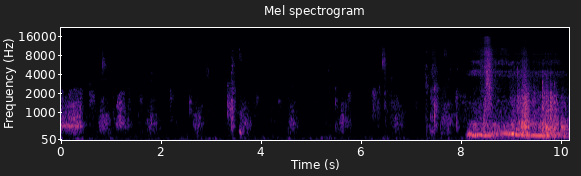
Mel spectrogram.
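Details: Siberian Husky puppies give soft, scattered yips and little whimpers for about eight seconds before a loud burst of rough, broadband noise drowns them out.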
